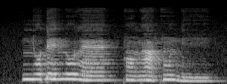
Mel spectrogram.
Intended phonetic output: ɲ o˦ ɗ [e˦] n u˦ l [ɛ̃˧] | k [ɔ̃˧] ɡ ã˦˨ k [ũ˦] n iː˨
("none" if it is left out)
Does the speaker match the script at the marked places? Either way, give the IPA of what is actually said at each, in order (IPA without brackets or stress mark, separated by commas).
e˦, ɛ̃˧, ɔ̃˧, ũ˦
